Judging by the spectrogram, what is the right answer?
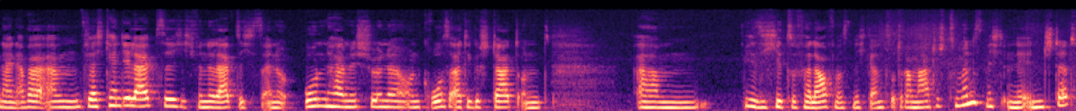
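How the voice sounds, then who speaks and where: An unremarkable speaking voice from a woman, medium in pitch, at a moderate pace with fairly even intonation. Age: 30s. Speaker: author and podcast host. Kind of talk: casual chat. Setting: hotel room.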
